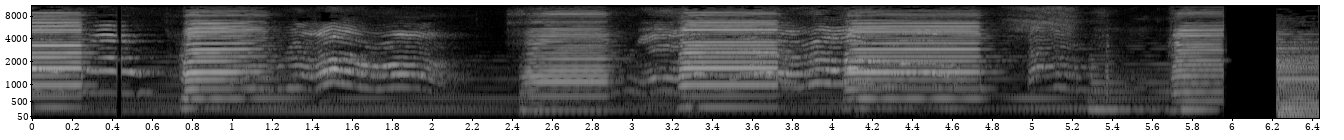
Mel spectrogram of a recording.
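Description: Harmonica playing in several short phrases, with higher notes that waver and bend over steadier lower notes.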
